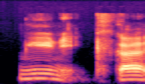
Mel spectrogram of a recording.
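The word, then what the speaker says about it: Munich: 그런데 영어 이름은요. 뮤니크가 있습니다. 뮤니크가 돼요.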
